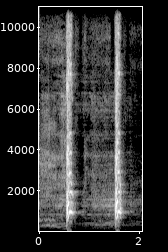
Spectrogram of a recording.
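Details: A female Chihuahua talking back gives two sharp, high barks about one second apart, with faint whining sounds in between.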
